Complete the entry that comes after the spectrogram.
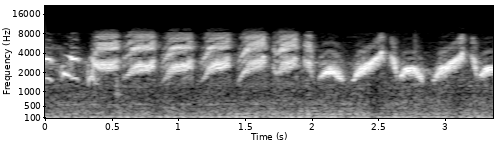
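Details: Hwamei song, kept as a tutor recording for training pet birds: a fast run of loud, repeated rising-and-falling whistled notes, about three or four a second, ending in sharp upslurred phrases.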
